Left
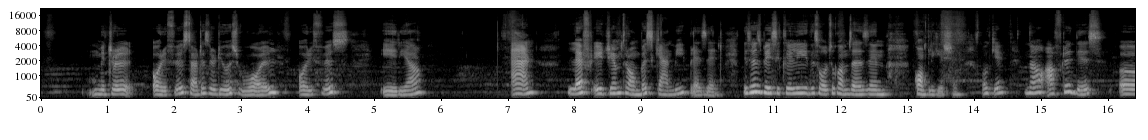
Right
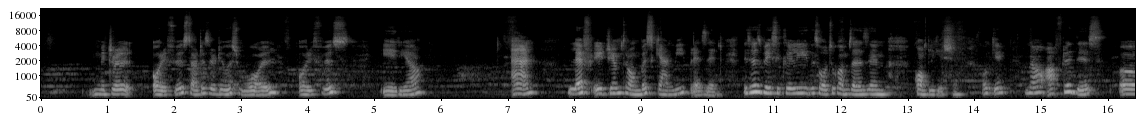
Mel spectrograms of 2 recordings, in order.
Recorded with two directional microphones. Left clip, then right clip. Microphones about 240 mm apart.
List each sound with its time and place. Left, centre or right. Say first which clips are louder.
0.9 s a woman's voice: left 5 dB; left
4.4 s speech: left 3 dB; left
5.1 s speech: left 5 dB; left
7.0 s squish: left 6 dB; left
7.9 s a woman's voice: left 5 dB; left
